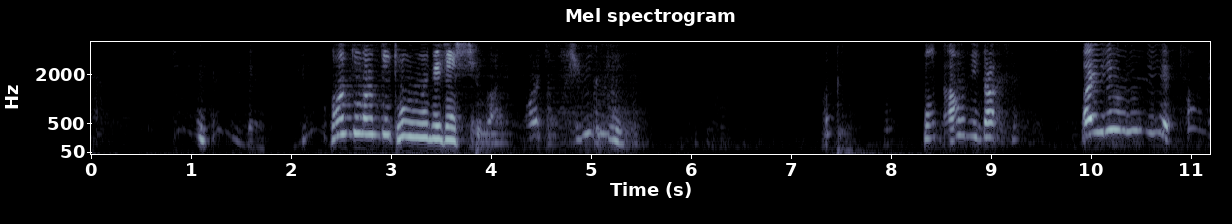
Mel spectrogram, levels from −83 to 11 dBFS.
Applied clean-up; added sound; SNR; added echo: neural mask model DeepFilterNet 3.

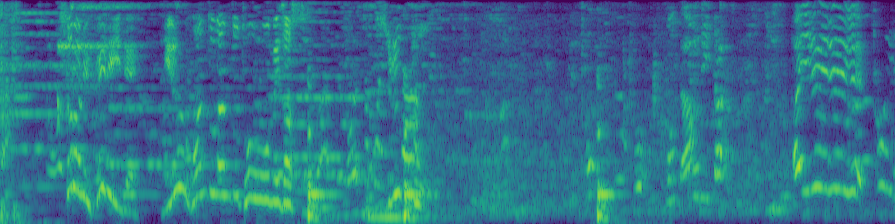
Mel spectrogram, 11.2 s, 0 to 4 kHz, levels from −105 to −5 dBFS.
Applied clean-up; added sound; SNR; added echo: classical method WPE with log-MMSE.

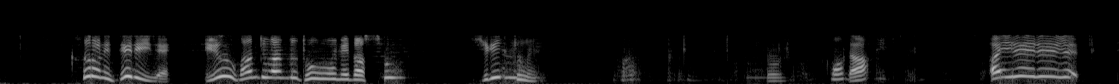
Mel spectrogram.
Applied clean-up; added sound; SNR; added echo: neural separator model SepFormer WHAMR!.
